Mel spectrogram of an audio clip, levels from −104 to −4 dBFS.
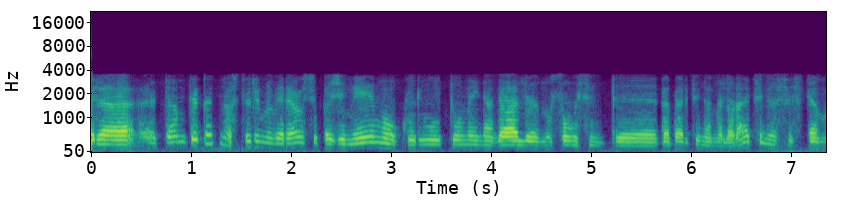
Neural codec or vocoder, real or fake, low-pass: codec, 44.1 kHz, 2.6 kbps, SNAC; fake; 3.6 kHz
